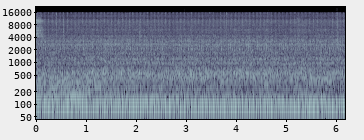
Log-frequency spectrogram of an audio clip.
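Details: Yamaha Aerox scooter after throttle body and injector cleaning and ISC reset: steady, even low putter at idle with no misses, knocks or hunting; no fault codes, idling cleanly.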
